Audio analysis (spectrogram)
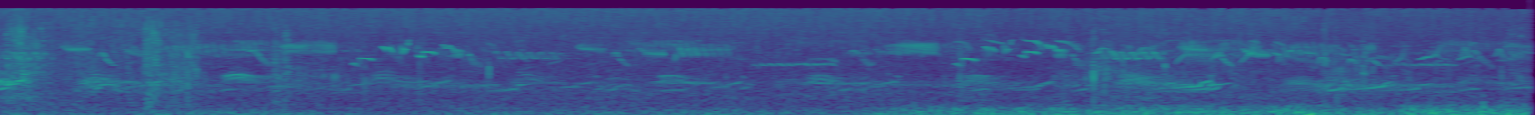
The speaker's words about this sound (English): Some strange calls. Birds that I'm not familiar with.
